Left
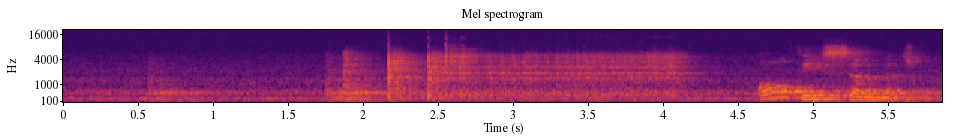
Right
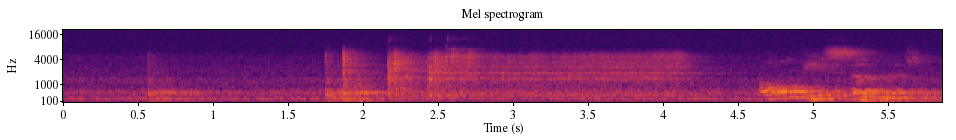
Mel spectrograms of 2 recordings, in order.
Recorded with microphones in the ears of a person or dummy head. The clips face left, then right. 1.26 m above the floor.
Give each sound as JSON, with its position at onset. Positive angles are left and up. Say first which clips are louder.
{"t": 0.6, "sound": "a cupboard door", "louder": "right 1 dB", "side_deg": -55, "distance_m": 3.5}
{"t": 2.2, "sound": "a dropped coin", "louder": "left 2 dB", "side_deg": 50, "distance_m": 2.0}
{"t": 4.6, "sound": "a man speaking", "louder": "left 1 dB", "side_deg": 75, "distance_m": 2.5}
